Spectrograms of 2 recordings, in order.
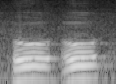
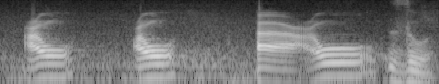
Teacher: Au, jangan hu, au, a'udzu, ya. Sempurna huruf ainnya, karena ain itu keluar dari tengah tenggorokan.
